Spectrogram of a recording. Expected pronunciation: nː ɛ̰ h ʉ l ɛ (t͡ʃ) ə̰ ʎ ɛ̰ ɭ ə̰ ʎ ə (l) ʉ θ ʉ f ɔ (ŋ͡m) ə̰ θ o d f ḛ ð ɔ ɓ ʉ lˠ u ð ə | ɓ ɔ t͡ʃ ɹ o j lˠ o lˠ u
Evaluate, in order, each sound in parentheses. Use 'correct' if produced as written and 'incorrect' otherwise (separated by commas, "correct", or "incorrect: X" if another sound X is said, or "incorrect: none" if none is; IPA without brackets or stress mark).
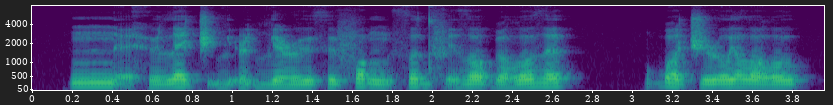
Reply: correct, incorrect: ɭ, correct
